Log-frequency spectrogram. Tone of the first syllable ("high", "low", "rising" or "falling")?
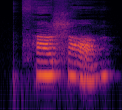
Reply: rising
